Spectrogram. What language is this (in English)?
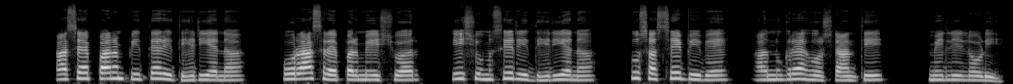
Kullu Pahari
